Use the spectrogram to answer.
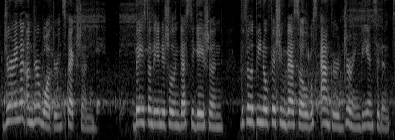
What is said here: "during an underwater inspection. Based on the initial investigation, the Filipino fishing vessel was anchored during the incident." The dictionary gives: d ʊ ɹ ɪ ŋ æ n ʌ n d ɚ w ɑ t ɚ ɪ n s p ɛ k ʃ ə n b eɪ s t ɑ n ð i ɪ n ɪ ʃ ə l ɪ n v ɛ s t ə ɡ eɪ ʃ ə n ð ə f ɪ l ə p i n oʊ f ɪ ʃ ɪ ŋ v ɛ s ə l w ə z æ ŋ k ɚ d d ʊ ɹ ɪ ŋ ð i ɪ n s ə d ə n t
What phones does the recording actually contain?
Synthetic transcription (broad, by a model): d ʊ ɹ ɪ ŋ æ n ʌ n d ɚ w ɑ t ɚ ɪ n s p ɛ k ʃ ə n b eɪ s t ɑ n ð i ɪ n ɪ ʃ ə l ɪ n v ɛ s t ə ɡ eɪ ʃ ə n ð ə f ɪ l ə p i n oʊ f ɪ ʃ ɪ ŋ v ɛ s ə l w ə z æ ŋ k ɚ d d ʊ ɹ ɪ ŋ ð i ɪ n s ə d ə n t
